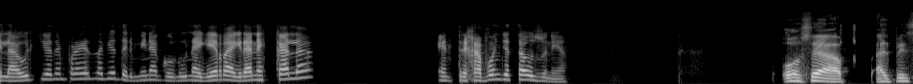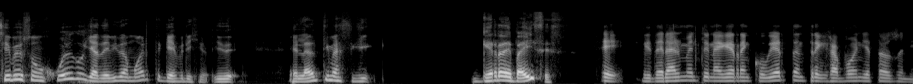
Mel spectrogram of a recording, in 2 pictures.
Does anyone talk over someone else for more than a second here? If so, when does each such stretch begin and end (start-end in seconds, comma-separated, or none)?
none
